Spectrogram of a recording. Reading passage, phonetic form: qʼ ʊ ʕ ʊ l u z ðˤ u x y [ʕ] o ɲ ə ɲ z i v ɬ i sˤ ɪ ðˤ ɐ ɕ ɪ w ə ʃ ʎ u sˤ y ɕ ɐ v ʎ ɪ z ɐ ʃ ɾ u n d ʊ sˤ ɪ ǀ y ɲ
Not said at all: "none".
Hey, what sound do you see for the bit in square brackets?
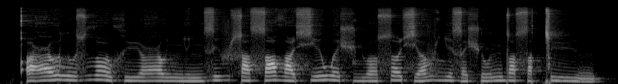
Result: ʕ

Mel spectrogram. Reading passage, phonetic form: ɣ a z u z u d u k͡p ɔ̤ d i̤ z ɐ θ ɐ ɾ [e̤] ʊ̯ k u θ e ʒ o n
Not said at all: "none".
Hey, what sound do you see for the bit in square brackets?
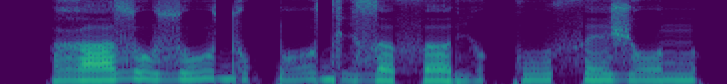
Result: i̤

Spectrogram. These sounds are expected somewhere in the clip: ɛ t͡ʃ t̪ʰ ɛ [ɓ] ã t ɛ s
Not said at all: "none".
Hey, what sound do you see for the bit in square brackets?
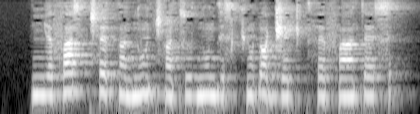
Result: f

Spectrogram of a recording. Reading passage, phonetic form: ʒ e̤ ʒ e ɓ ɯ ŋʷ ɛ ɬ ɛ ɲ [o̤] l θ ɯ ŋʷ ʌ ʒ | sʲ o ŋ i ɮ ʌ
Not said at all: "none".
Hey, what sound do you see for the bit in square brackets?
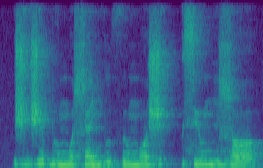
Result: ṳ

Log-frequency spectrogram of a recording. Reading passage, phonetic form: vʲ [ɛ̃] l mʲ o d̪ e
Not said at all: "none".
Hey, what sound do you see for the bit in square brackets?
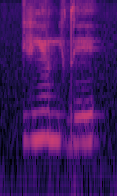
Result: ɛ̃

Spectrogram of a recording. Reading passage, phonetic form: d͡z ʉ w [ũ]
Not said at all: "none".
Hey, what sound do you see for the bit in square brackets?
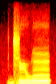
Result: ũ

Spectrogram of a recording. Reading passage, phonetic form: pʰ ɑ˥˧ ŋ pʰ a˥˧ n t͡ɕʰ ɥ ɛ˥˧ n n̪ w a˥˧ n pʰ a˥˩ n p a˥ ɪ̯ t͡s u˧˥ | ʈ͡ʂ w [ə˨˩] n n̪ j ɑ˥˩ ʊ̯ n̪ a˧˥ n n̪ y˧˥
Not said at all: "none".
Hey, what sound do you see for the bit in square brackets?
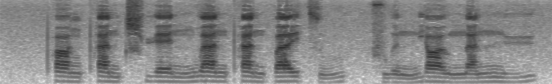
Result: ə˨˩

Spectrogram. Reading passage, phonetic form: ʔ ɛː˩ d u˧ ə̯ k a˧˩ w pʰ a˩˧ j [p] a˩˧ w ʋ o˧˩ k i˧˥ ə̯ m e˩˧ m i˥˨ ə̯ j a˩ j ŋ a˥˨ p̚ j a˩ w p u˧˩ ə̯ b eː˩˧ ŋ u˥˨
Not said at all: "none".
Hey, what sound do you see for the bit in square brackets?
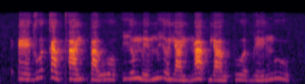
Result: p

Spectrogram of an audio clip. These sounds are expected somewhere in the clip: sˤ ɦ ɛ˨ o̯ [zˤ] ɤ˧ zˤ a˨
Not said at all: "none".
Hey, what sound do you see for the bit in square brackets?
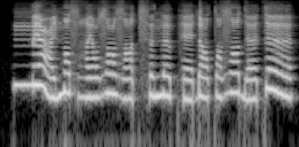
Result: zˤ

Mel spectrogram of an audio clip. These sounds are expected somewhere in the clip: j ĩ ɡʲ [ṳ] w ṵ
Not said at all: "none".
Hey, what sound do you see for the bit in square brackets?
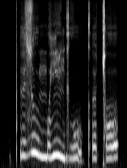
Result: ṳ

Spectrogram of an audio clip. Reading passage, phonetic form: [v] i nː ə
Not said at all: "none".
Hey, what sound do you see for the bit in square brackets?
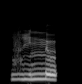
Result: v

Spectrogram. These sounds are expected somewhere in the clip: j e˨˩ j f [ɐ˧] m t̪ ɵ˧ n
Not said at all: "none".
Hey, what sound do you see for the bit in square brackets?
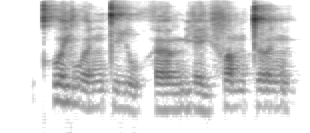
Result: ɐ˧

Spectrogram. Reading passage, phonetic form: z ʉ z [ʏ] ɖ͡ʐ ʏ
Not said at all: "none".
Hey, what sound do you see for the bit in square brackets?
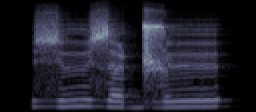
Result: ə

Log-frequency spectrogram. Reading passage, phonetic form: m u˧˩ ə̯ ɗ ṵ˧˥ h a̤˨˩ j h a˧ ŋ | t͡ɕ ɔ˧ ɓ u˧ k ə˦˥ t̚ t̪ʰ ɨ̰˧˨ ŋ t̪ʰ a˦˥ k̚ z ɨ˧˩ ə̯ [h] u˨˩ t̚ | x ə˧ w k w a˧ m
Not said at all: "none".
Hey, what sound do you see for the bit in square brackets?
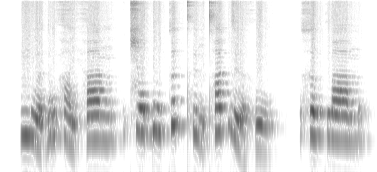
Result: h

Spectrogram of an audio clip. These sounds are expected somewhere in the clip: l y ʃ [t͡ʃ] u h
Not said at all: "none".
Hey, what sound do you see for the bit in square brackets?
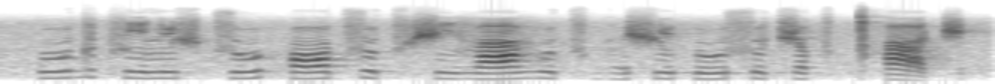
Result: t͡s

